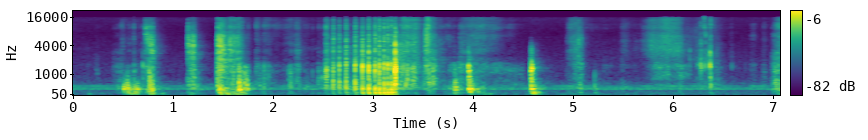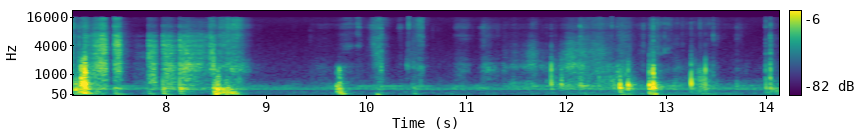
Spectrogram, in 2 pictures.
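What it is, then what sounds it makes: Paperback book pages being turned. A hand lifts and flips the thin uncoated paper pages of an open paperback book one by one. Each turn gives a crisp, dry rustle and flick, some with a bright papery snap. A faint steady low hum sits underneath.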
